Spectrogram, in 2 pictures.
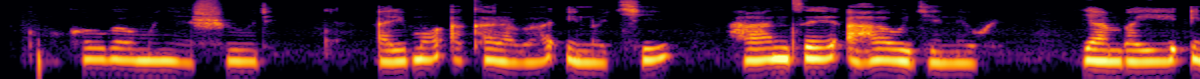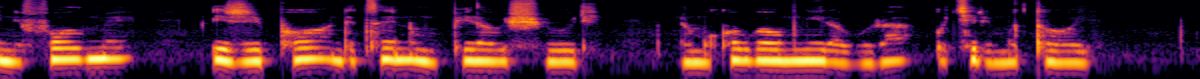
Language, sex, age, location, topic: Kinyarwanda, female, 18-24, Kigali, health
